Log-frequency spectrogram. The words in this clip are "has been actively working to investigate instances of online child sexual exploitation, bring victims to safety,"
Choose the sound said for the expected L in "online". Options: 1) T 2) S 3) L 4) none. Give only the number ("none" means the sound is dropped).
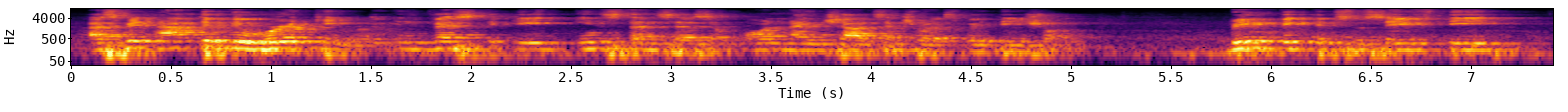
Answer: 3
